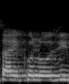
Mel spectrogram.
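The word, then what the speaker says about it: psychology: प साइलेंट यानी इस साइकोलॉजी में पी क्या है साइलेंट है प क्या है साइलेंट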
